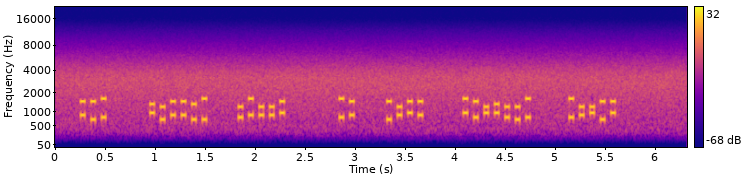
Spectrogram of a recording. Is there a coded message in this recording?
Yes: DTMF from 0.2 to 5.6 s, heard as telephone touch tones, dialled by machine, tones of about 50 ms. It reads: 93B 01992A 4C77# B9 37#9 D6*041B B7*3#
